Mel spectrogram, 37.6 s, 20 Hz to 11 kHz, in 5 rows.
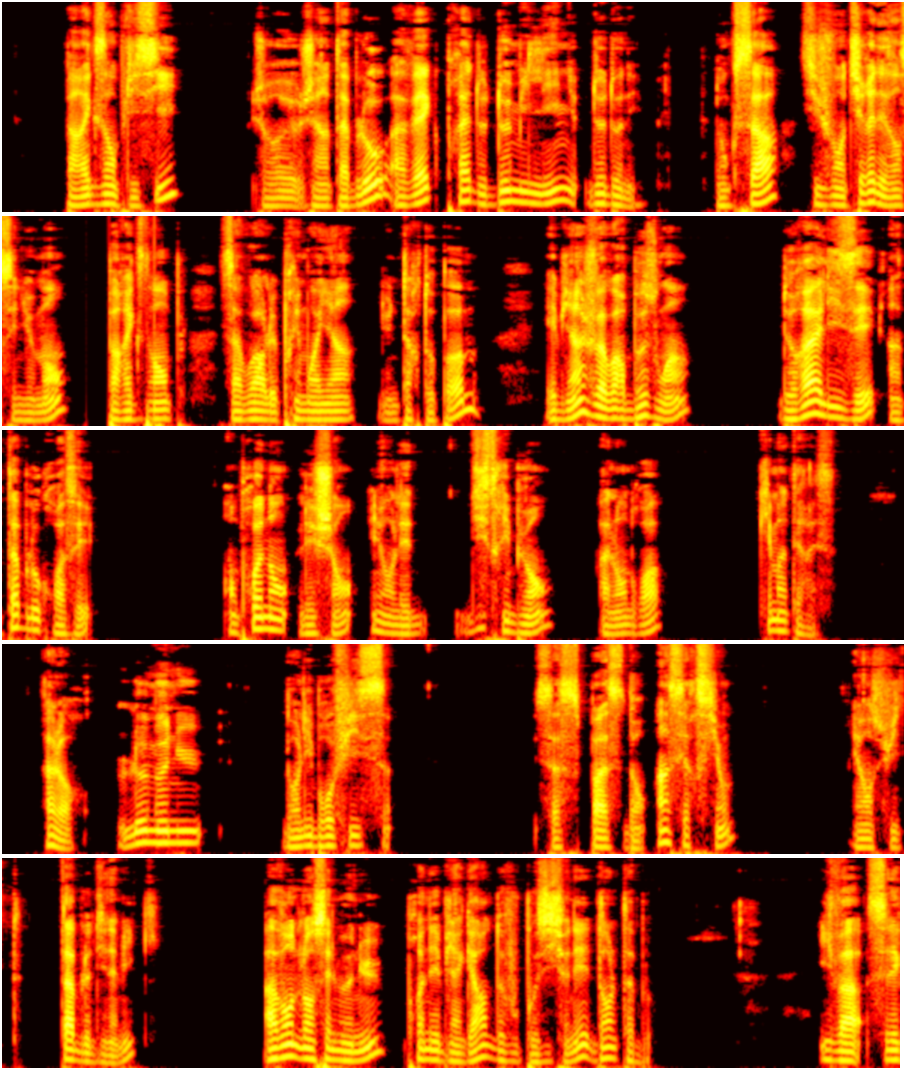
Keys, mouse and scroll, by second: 2.6 click, 13.5 click, 23.6 click, 27.9 click, 35.4 click.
